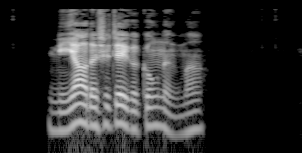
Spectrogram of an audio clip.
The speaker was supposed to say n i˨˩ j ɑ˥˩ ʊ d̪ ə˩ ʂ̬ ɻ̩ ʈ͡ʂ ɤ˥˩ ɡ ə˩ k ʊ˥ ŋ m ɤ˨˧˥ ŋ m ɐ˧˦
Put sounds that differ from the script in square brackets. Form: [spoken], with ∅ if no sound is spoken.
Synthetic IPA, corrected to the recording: n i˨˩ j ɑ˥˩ ʊ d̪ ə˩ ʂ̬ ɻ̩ ʈ͡ʂ ɤ˥˩ ɡ ə˩ k ʊ˥ ŋ [n] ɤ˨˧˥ ŋ m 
